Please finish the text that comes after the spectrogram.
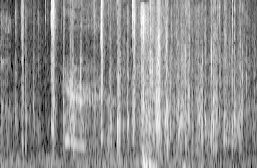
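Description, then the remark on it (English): Horse hooves clip-clop in a busy, uneven rhythm of sharp knocks on rocky ground, fairly loud, with a heavier thud midway through and a short high whinny early on, as an exhausted horse ridden hard nearly falls under its rider. “It's my horse. He practically fell from under me.”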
